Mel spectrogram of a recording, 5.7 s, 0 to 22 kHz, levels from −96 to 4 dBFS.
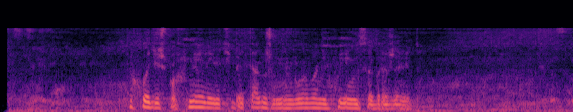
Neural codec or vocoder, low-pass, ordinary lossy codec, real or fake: codec, 16 kHz, 4 kbps, FunCodec, trained on LibriTTS, 50 frames a second; none; none; fake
